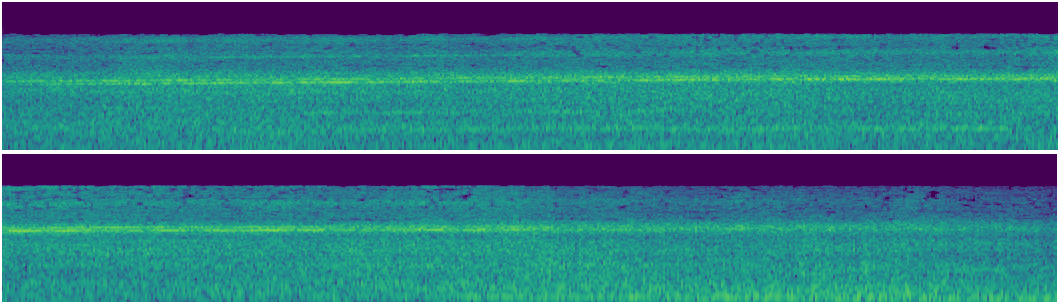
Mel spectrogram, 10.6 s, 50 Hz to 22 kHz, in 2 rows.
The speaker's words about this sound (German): Mit der vollbesetzten Boeing 707, die da soeben auf dem Frankfurter Flughafen von der Piste abgehoben hat, fliegen 134 Passagiere ohne Zwischenlandung nach New York.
